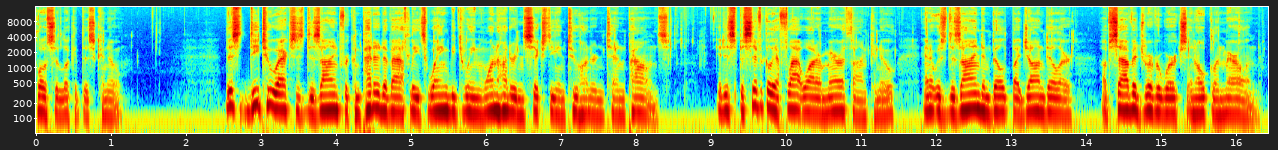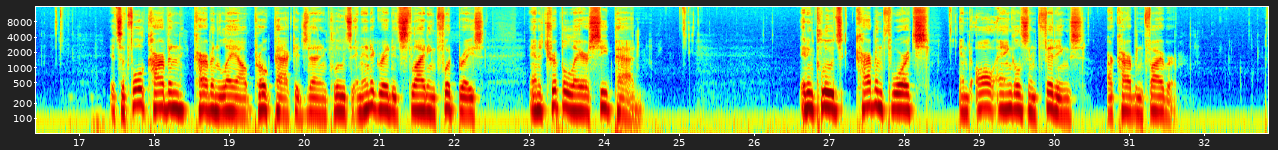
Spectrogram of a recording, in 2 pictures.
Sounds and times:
Speech: 0.0s - 1.3s, 2.5s - 16.4s, 17.4s - 24.6s, 26.6s - 31.8s.

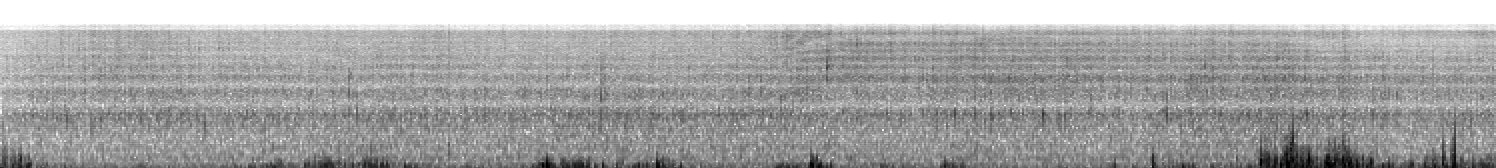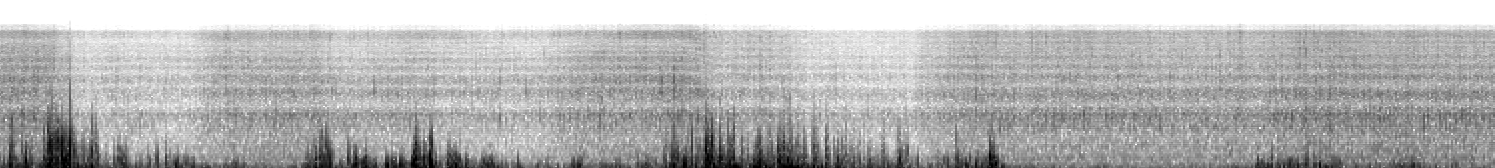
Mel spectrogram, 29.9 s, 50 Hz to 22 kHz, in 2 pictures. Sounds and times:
Gurgling: 2.4s - 26.3s, 27.1s - 29.9s.

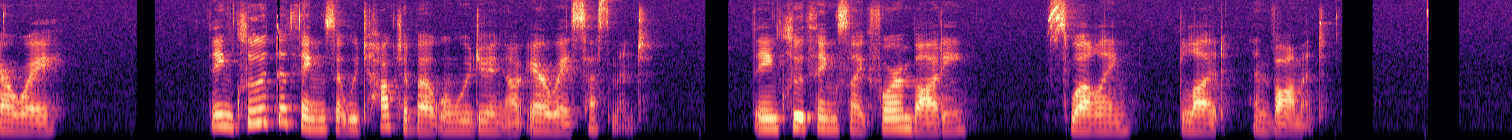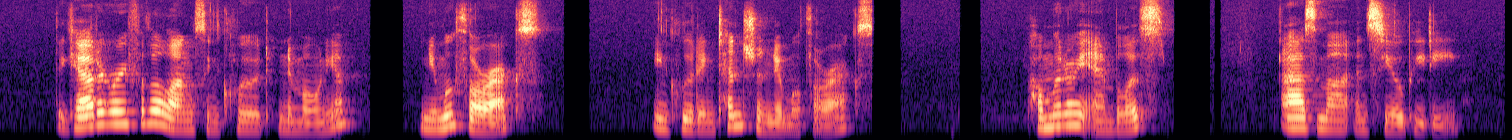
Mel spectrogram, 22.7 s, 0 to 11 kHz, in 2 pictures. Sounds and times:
Speech: 0.0s - 0.5s, 1.6s - 4.9s, 5.6s - 7.3s, 7.9s - 10.1s, 11.8s - 15.5s, 16.2s - 17.9s, 19.0s - 20.2s, 21.0s - 22.3s.

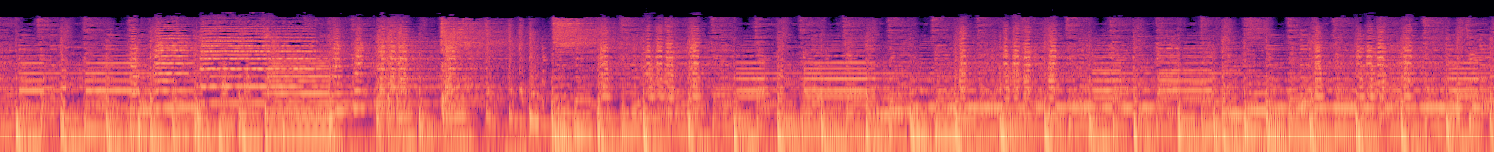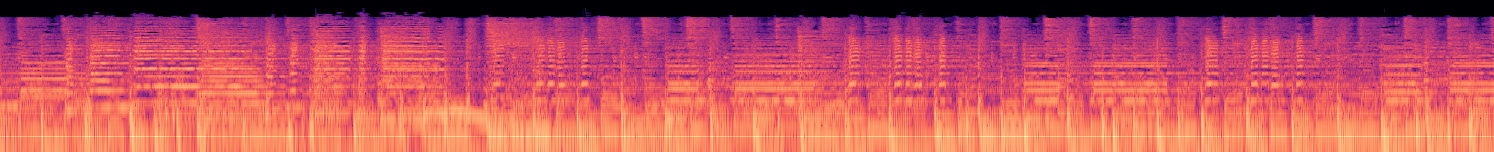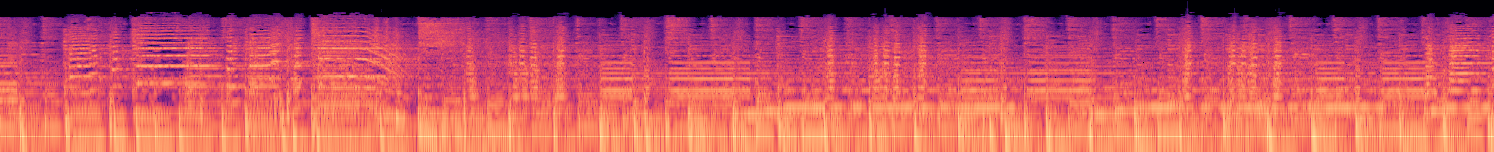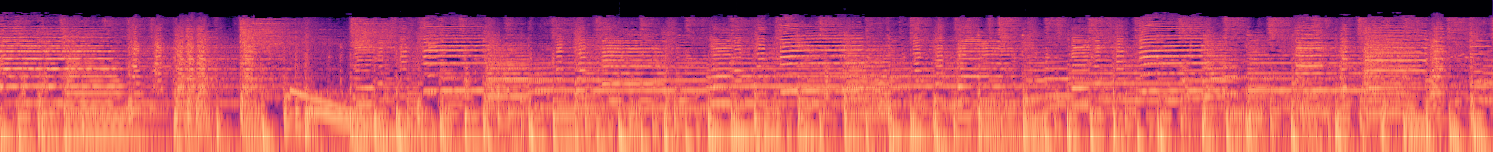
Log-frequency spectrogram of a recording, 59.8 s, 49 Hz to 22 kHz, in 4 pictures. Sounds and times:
Music: 0.0s - 59.7s.

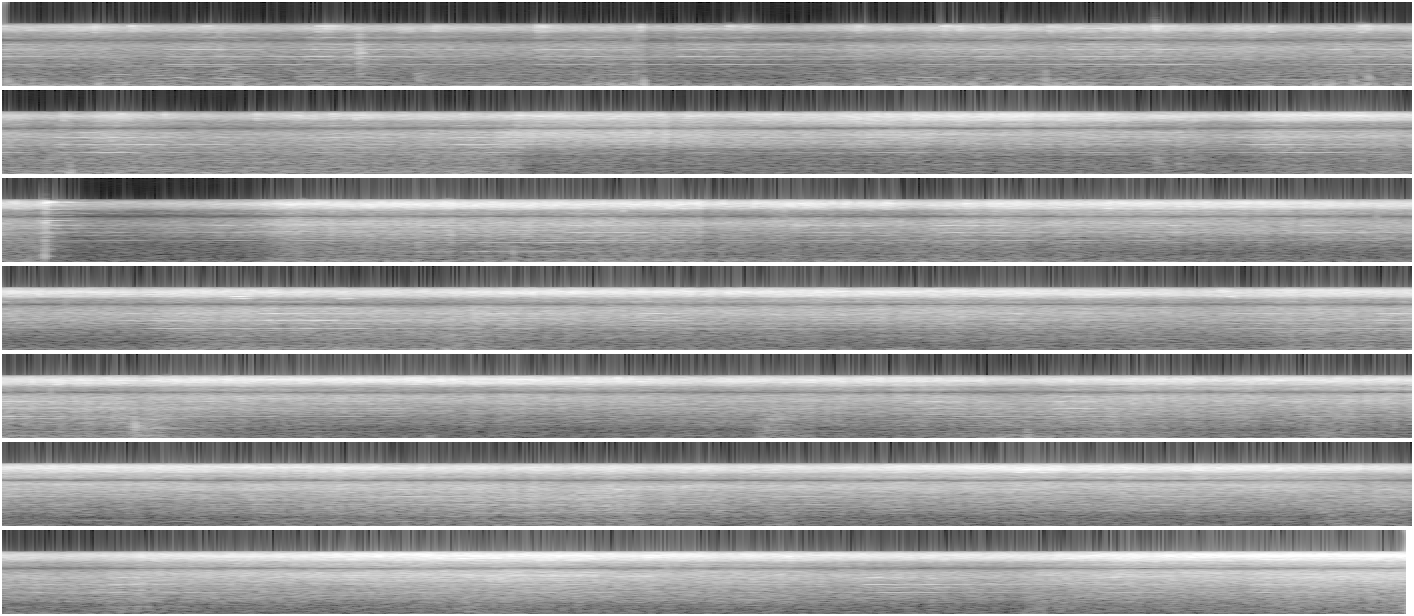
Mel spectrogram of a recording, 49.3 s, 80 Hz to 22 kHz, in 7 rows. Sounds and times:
Hiss: 4.3s - 49.3s.

